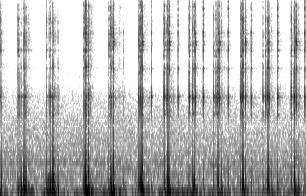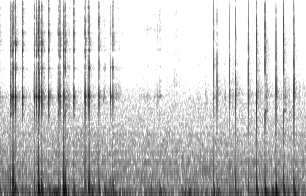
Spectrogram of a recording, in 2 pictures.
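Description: Fingertips and nails tap rapidly on the body and bottom rim of a hollow black metal aerosol deodorant can close to the mic. The taps come in a quick, uneven stream of short, dry clicks with a bright metallic tick and a low hollow thump, each dying away almost at once. They thin out to a near pause, then resume in a tight burst at the end.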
